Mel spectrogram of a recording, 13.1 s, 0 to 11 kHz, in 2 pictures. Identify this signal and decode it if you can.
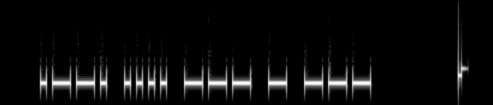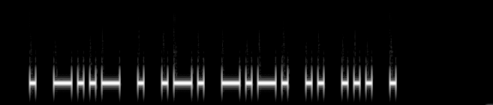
Morse code, heard as a keyed tone, about 15 wpm, 700 Hz. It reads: PHOTO EXERCISE
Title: Sentences from Top 1200 Words - New Word Drill Alt - 15wpm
